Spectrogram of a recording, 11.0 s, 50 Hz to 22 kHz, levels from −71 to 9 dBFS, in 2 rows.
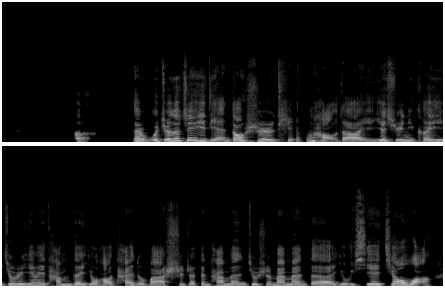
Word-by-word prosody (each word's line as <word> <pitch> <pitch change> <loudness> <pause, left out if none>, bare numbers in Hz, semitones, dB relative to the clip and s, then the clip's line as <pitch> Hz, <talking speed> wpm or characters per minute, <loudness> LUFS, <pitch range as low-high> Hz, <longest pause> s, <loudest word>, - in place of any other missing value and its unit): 嗯。 - - -52 1.6
但 305 - +4
是 - - +4
我 250 - +1
觉 260 +3 +4
得 330 +1 +5
这 375 +1 +2
一 300 - +4
点 245 -6 -1
倒 295 0 +5
是 275 -5 0
挺 175 -6 -9 0.2
好 265 0 -1
的。 170 -1 +2
也 230 +8 -1
许 245 0 -3
你 220 -5 -2
可 220 +1 -3
以 225 -5 +1
就 215 +3 +1
是 200 -1 +3
因 215 +2 -2
为 210 -1 -2
他 220 +1 -5
们 220 0 -1
的 205 -3 +1
友 190 +1 -2
好 250 - 0
态 235 -4 -2
度 175 -2 -3
吧， 160 0 0
试 235 - -6
着 185 -5 -5
跟 205 +3 -5
他 220 0 -2
们， 180 -4 -3
就 200 - -1
是 200 -2 -7
慢 225 0 0
慢 205 -4 -2
地 155 -4 +1
有 - - -5
一 - - -4
些 210 -1 +2
交 265 +7 +4
往， - - +3
220 Hz, 250 characters per minute, -24 LUFS, 195-250 Hz, 1.6 s, 得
